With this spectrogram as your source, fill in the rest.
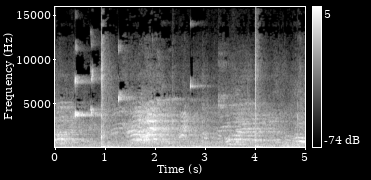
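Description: A volleyball is struck in an echoing gym.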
